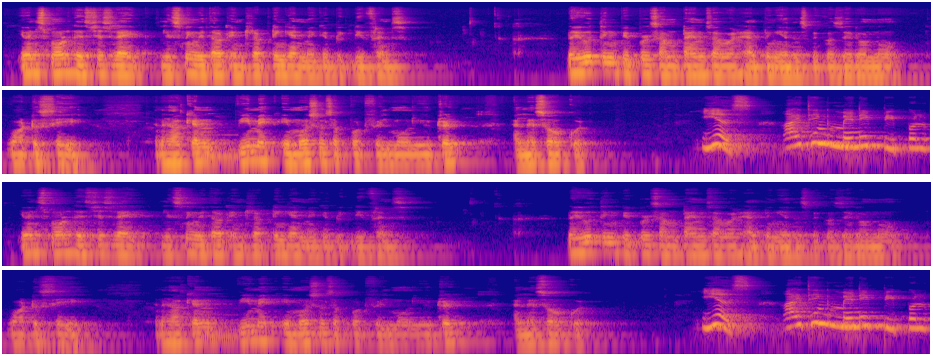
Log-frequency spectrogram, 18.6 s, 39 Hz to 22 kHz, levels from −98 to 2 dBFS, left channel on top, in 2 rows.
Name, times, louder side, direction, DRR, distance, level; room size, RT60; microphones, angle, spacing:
voice 1, 0.2-4.1 5.7-9.0 9.3-10.1 10.8-15.2, left 7 dB, 85° left, 0.4 m, -28 dB
voice 2, 16.3-18.5, left 1 dB, 15° left, 0.7 m, -27 dB
11.0 x 4.9 x 7.8 m
head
